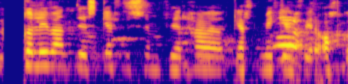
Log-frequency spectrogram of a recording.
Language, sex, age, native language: Icelandic, female, 12, Icelandic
